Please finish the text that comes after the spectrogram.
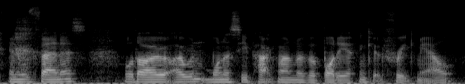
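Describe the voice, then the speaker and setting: A man's voice: lowish voice, little pitch movement, brisk, gravelly, bright, forceful tone, a little hiss or hum. A man leading a casual podcast discussion as host.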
